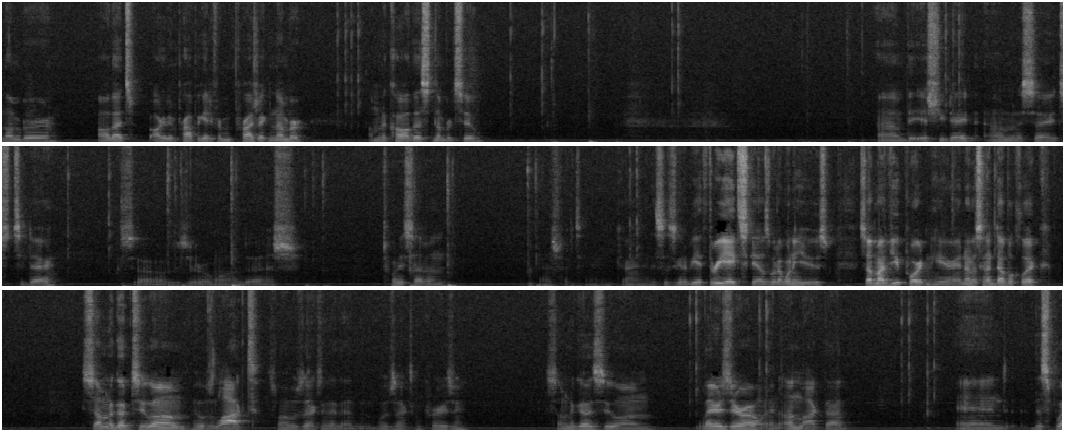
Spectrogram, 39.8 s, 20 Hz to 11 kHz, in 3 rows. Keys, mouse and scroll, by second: 7.2 2, 9.9 space, 14.9-16.9 typing, 18.2-20.3 typing, 23.0 space, 24.5 space, 26.4 space.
